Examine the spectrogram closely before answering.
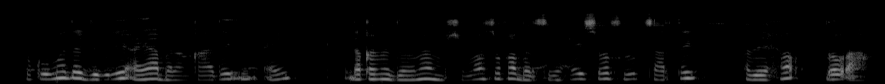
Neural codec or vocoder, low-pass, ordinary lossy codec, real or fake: none; none; none; real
